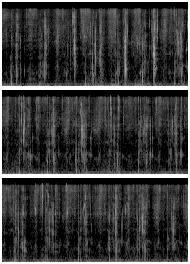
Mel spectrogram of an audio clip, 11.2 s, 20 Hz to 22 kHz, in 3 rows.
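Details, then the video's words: A pet English Cream Golden Retriever licks an Orapup tongue cleaner brush close to a Blue Yeti stereo microphone, producing soft, wet, crackling tongue clicks in an uneven stream of about two strokes a second. "ASMR Dog Licks Orapup Tongue Cleaner Brush - 1 Hour - English Cream Golden Retriever"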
